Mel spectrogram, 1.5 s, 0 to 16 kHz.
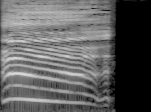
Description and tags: screaming male effort
Male Screaming (Effort)
Screaming, Effort, Home, Esfuerzo, Esfor, Cridant, Gritando, Hombre, Scream, Crit, 666moviescreams, Male, Grito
